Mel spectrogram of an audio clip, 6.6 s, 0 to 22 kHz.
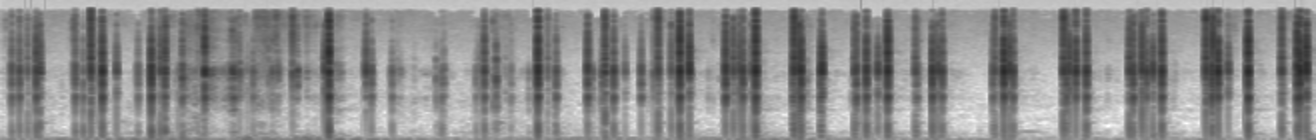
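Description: Long purple nails tap and scratch the small, hollow, silver metal microphone capsules of a Tascam DR-05 recorder. The result is a rapid, irregular run of short, bright clicks and scratches with a tinny resonance around 1.2 kHz, each dying away almost instantly over a faint low hum.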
